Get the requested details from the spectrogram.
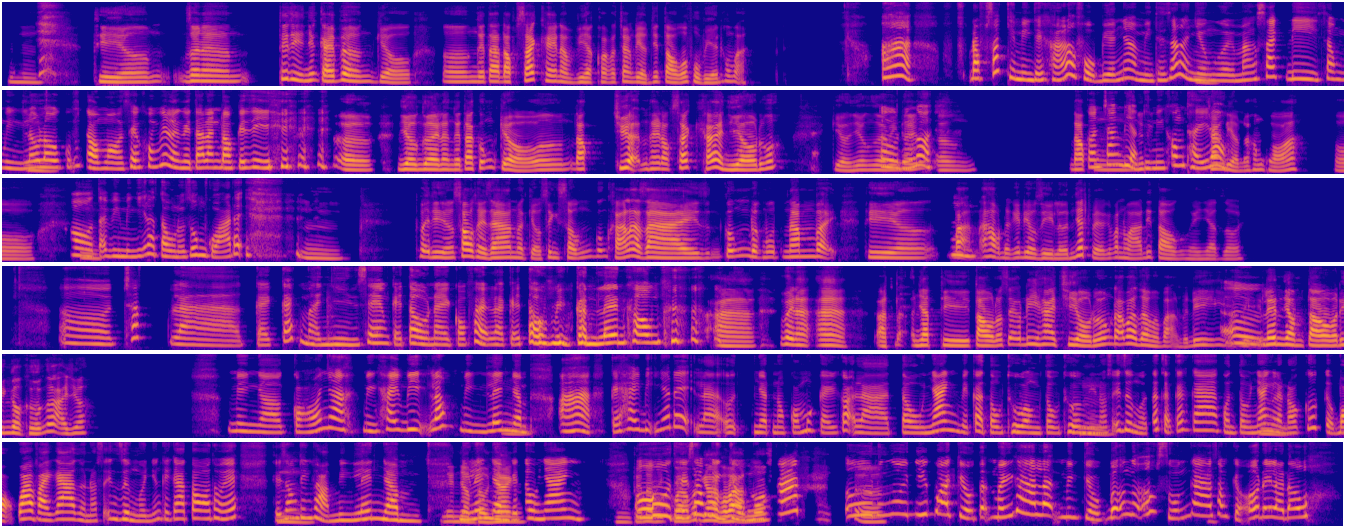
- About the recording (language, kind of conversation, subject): Vietnamese, podcast, Bạn có thể kể về một lần bạn bất ngờ trước văn hóa địa phương không?
- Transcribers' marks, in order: "làm" said as "nàm"; tapping; other background noise; laugh; chuckle; laughing while speaking: "tàu mình"; laugh; unintelligible speech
